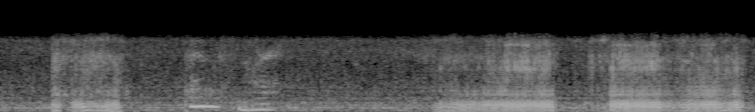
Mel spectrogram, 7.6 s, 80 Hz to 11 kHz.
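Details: Sleeping 1-year-old female Olde English Bulldogge, described as congested, possibly dreaming: soft snorting and rumbling snores, two longer snores after a few short noises, in a quiet room; snoring.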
